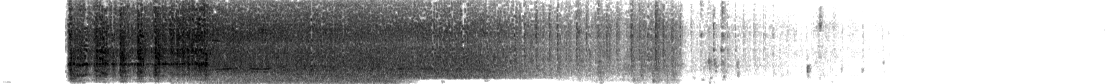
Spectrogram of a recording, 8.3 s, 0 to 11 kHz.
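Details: 2001 Toyota Tacoma 2.7L, about 345,000 miles, which stalled while driving: it cranks and fires for a few seconds with a ragged roar, then fades out and dies and won't keep running without throttle; fuel pressure to be checked next.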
